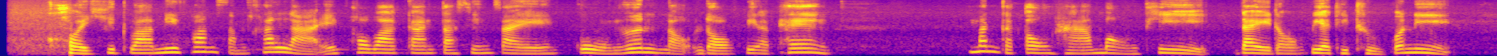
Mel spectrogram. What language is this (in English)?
Thai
